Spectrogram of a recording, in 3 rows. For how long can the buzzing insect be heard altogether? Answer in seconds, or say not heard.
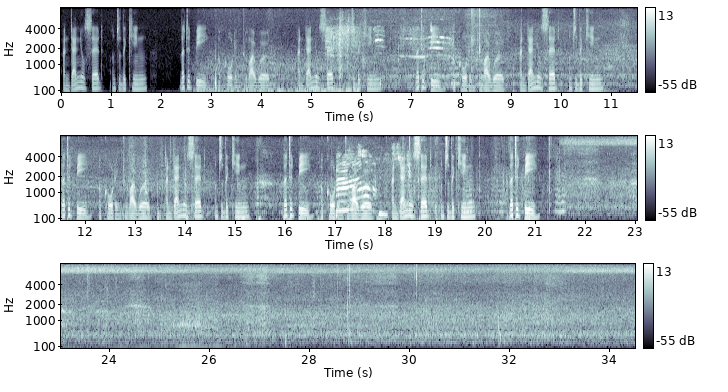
32 s.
